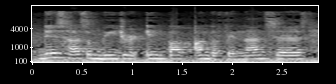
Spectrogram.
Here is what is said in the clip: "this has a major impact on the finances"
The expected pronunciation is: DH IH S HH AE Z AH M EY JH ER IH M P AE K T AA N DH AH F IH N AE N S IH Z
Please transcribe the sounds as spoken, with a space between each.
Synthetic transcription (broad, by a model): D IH S HH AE S AH M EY JH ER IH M P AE K T AA N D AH F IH N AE N S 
